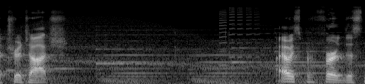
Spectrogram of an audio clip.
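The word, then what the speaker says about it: Tritoch: now we Face Off against retouch or try touch however you want to pronounce it I always pronounce it uh tritach I always preferred this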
